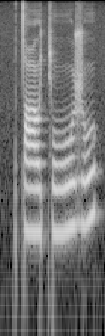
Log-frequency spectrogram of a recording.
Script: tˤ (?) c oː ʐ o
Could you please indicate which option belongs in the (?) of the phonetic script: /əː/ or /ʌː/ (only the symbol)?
ʌː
